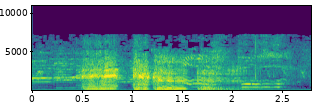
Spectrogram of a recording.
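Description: A loud, throaty cough, delivered in a few voiced, rasping bursts that sound deliberately exaggerated, like a person performing a cough, before trailing off into softer grunting tones.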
